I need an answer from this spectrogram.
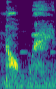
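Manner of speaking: hushed, voiceless disbelief; stunned whisper. Retold or imitated. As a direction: whisper it as if in shock. Retelling own stunned disbelief.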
